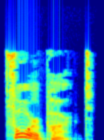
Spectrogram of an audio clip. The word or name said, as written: forepart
